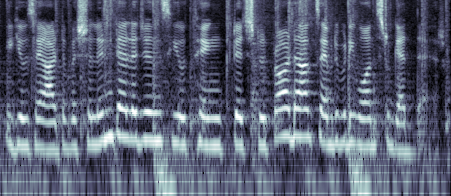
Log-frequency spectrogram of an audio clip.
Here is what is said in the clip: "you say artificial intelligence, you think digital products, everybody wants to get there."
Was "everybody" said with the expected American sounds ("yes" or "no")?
yes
